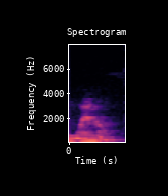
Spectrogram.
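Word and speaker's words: güeno: verso 3 dice bueno, así se pronuncia con diéresis, no como bueno, sino ni con B, sino con el sonido de la G más la diéresis, pero es propio del habla de los gauchos, ¿no?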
